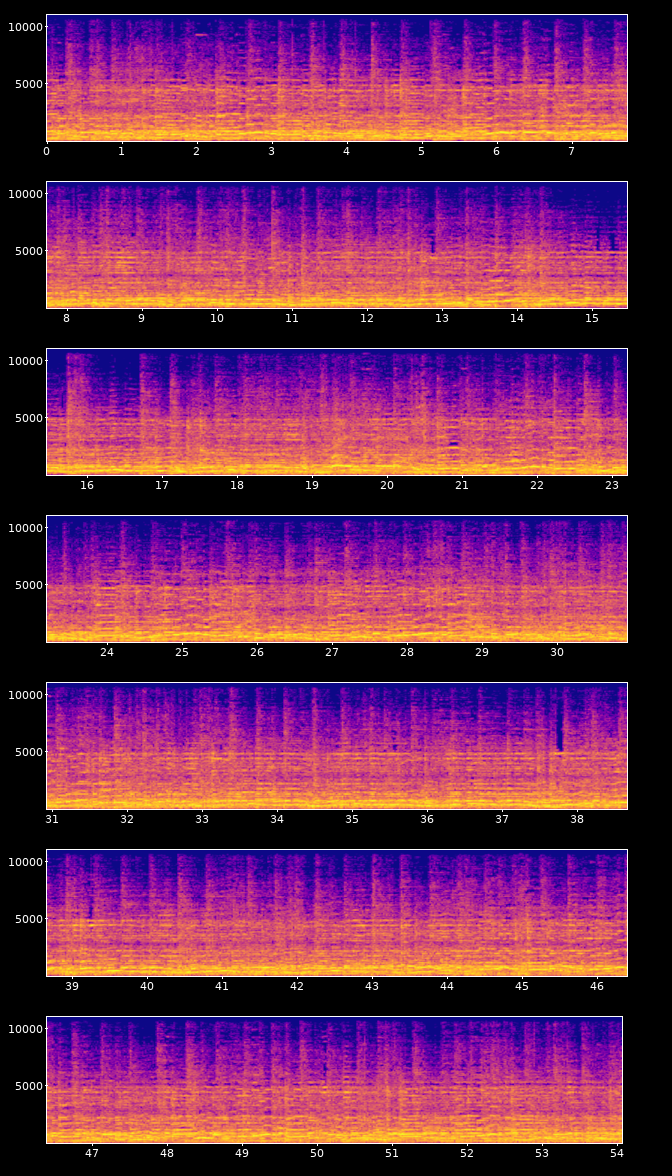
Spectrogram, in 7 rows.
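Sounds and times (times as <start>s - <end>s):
accordion: 0.0s - 54.0s
fiddle playing: 0.0s - 54.0s
strummed acoustic guitar: 0.0s - 54.0s.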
